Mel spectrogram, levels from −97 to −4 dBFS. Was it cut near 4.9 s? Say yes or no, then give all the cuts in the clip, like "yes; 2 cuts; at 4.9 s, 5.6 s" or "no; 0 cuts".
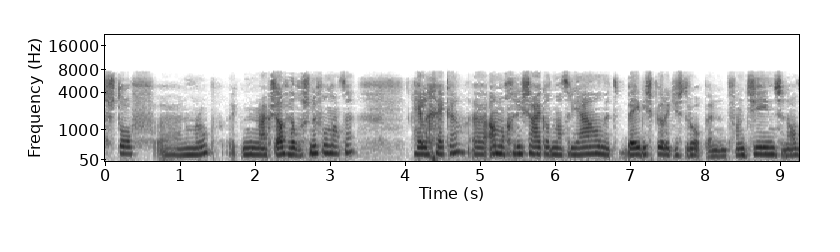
no; 0 cuts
